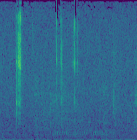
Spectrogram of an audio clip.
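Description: Near silence with a few faint small clicks, the clearest about a quarter second in: flat-nose pliers closing and shaping a metal crimp bead cover on beading wire.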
